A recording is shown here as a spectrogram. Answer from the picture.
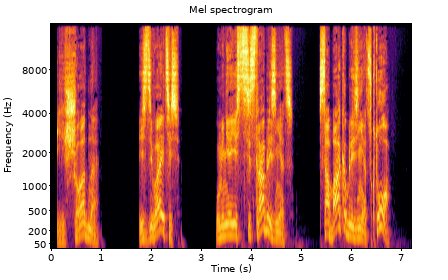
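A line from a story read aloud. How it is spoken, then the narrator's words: Shouting. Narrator (Russian): закричал Бочкин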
